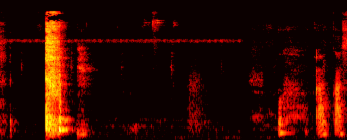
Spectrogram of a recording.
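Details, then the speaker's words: Real, non-simulated irritative dry cough: one loud cough, quiet breaths, then a run of short harsh coughs. Heavy cough without a cold after festival outings, with a tickly, hoarse throat, worse at night when lying down to sleep, and painful to cough. "কাশতেই ভালো লাগছে না, একটু আগে চা খেতে হবে, গলাটাও বসে যাচ্ছে। তারপর কাশলেও এগুলো পুরো ব্যথা করছে, ভালো লাগছে না।"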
